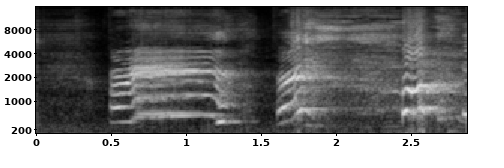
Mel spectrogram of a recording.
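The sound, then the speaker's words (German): A voice imitates a newborn's wailing cry while acting out the birth of Jesus in a nativity scene, in three strained, high-pitched bursts, the first long and sustained, the next two shorter, loud. “warte, warte, ich mach mehr Baby.”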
